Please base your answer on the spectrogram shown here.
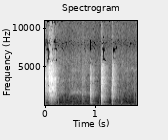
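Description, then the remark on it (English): A quick papery riffle of a deck of playing cards in a straight shuffle by a boy practicing, followed by three sharp snaps or taps as the deck is squared up, fairly crisp with no talking. “Look, Dad, how's this for a straight shuffle?”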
